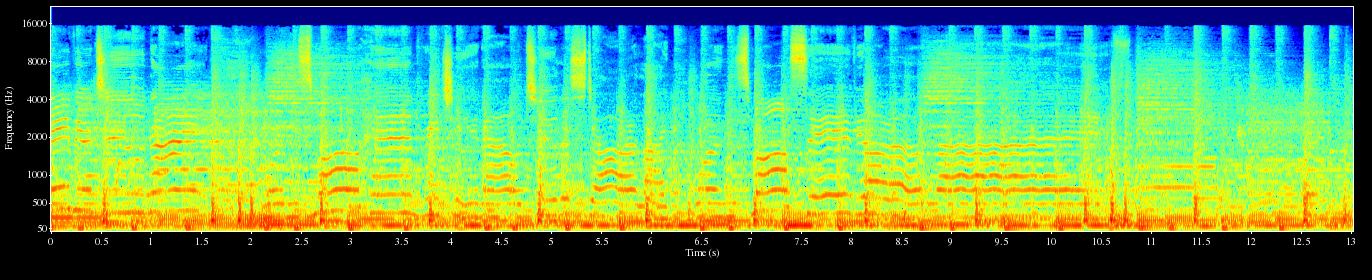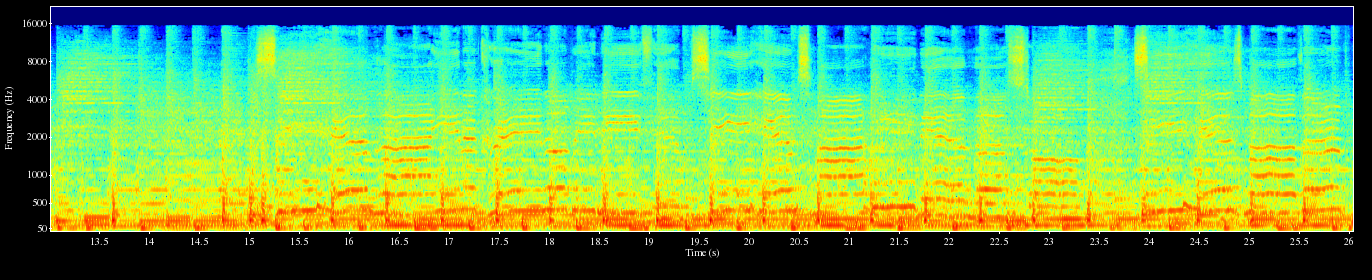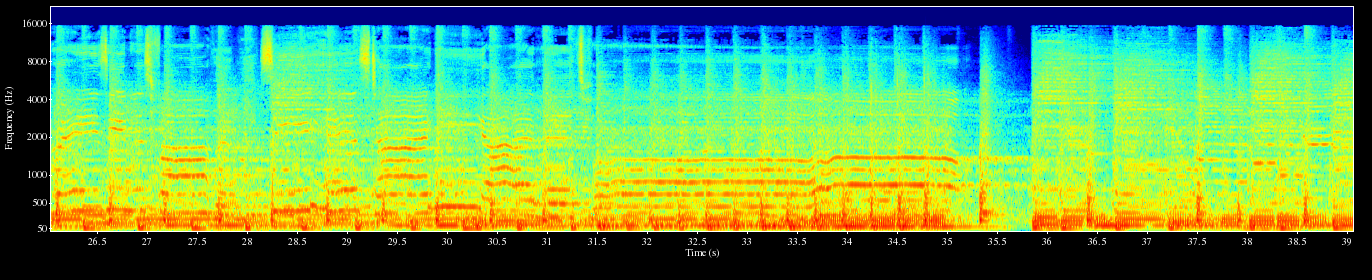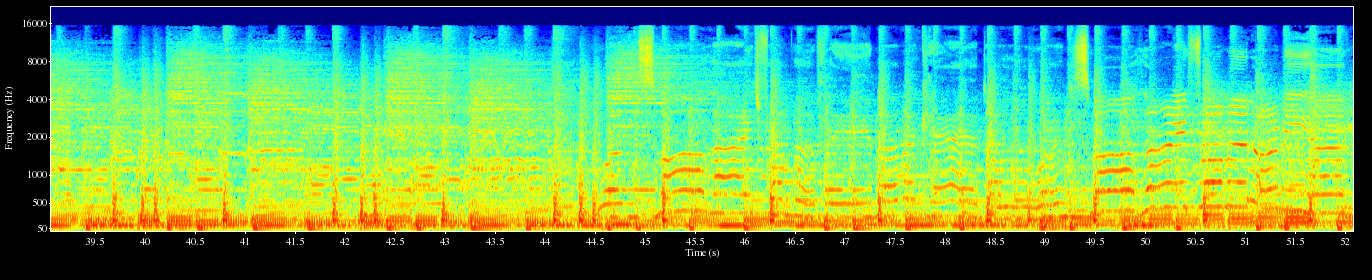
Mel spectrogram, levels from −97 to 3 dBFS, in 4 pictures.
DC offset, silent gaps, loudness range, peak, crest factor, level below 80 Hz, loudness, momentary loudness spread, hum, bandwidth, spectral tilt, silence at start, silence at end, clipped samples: under 0.1%; none; 2 LU; 0 dBFS; 14 dB; -24 dBFS; -15 LUFS; 4 LU; none; 16 kHz; -5.5 dB/octave; 0 s; 0 s; under 0.1%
